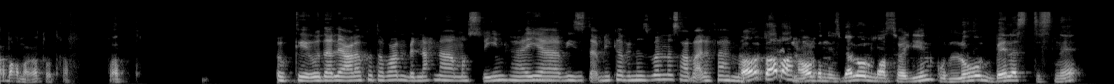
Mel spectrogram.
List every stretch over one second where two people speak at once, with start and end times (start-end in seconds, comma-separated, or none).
none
